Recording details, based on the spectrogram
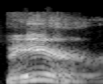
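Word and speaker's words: Bexar: BXAR. It's spelled that way. I believe it's pronounced bear, isn't it?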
